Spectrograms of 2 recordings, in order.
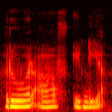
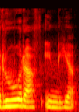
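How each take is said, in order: First: "roar of India" drawn out very slowly; slow, deliberate repeat of "roar of India"; slow dictation. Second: Said in the usual way. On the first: Real, not acted. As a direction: say "roar of India" word by word, stretched for note-takers. Teacher dictates name after spelling it.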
